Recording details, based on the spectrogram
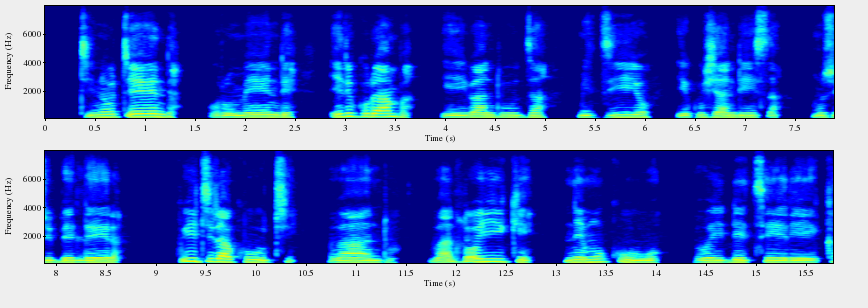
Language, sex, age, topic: Ndau, male, 50+, health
